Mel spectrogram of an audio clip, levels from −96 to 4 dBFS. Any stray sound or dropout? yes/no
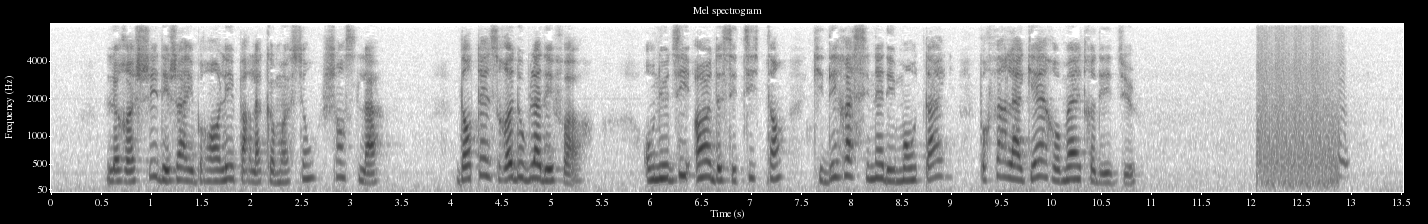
yes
